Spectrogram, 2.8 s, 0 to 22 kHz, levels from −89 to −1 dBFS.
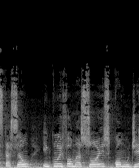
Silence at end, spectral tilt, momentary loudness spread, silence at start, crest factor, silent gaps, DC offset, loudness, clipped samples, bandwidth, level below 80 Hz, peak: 0 s; -5.5 dB/octave; 4 LU; 0 s; 14 dB; none; under 0.1%; -18 LUFS; under 0.1%; 12.5 kHz; -30 dBFS; -4 dBFS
